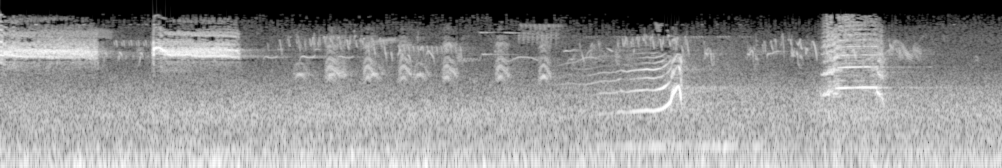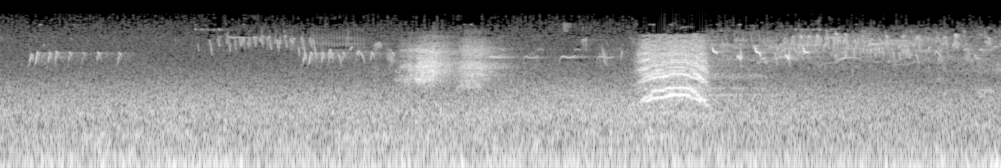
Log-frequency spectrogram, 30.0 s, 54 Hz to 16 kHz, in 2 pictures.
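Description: Assorted wild bird calls over a steady outdoor ambience: chirps, whistles and a rising call, with louder calls rich in overtones about 13 and 25 seconds in.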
